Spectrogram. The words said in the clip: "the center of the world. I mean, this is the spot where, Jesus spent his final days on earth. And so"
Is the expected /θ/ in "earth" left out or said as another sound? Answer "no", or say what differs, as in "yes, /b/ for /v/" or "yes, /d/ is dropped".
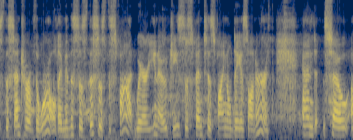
no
